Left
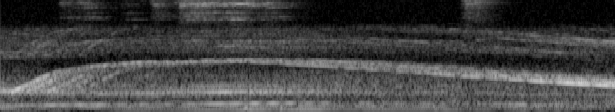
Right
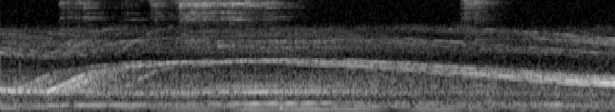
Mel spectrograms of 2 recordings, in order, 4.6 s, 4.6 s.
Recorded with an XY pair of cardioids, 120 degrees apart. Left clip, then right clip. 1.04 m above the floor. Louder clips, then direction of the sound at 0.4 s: Right 4 dB; 40° right.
